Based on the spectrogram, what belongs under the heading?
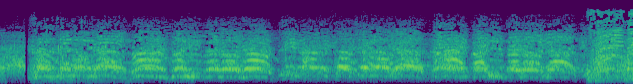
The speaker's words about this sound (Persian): همچنان که دادخواهان خون حدیث نجفی و پارسا رضادوست در چهلم آن دو راه‌های منتهی به گورستان بی بی سکینه را با سیل جمعیت خروشان و فریادهای خشم خود به لرزه درآوردند، در مراسمی که شاهد دستفشانی مادر پارسا در سوگ پسرش بود.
